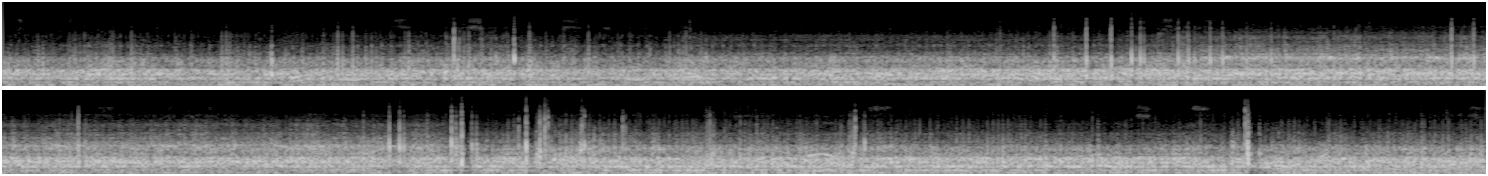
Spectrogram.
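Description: Riding noise picked up by a bicycle's handlebar-mounted camera: a steady rush of wind and tyres rolling on rough asphalt, with scattered clicks and knocks from the bike and mount jolting over cracks, the loudest knock near the end.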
